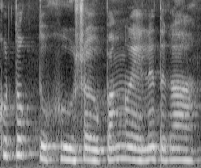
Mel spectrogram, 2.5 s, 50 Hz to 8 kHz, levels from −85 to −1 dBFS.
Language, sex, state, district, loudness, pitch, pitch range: Wancho, female, Arunachal Pradesh, Longding, -17 LUFS, 205 Hz, 200-220 Hz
